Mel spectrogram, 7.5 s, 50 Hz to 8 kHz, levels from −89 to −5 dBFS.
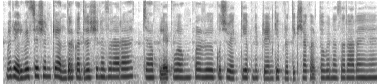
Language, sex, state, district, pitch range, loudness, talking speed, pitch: Hindi, female, Uttar Pradesh, Etah, 210-230 Hz, -25 LUFS, 205 wpm, 215 Hz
